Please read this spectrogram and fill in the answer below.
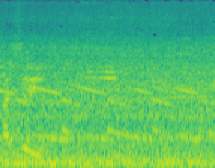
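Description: Steady low rumble of an idling truck engine, with road traffic and faint voices behind it.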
